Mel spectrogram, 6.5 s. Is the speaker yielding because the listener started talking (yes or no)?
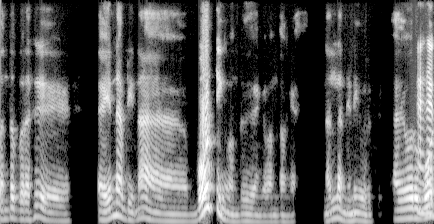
yes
